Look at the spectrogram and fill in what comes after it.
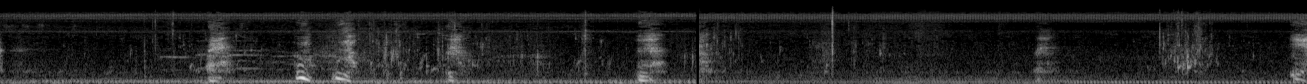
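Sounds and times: water pump engine hum: 0:00.0 - 0:13.0
hands sloshing in muddy water: 0:03.1 - 0:09.6, 0:11.4 - 0:12.5.

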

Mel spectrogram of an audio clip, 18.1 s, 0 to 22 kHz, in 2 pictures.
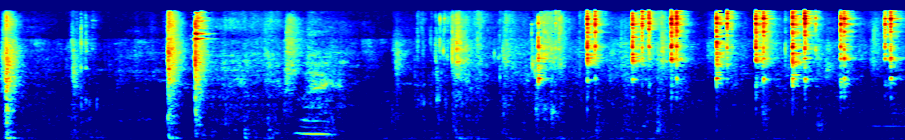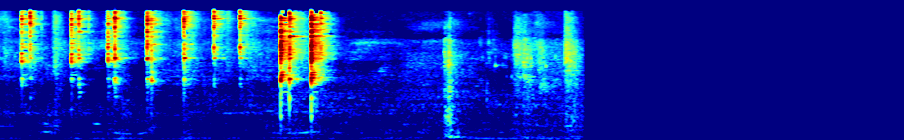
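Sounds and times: fork clinking on glass: 0:05.4 - 0:12.4.

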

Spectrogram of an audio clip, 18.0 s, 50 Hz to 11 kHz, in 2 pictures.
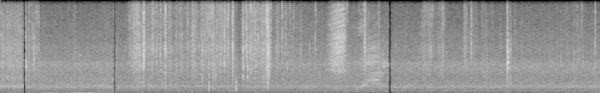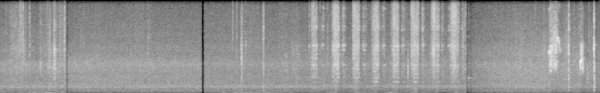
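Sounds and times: flowing river: 0:00.0 - 0:18.0
knife scraping fish scales: 0:13.7 - 0:16.0.

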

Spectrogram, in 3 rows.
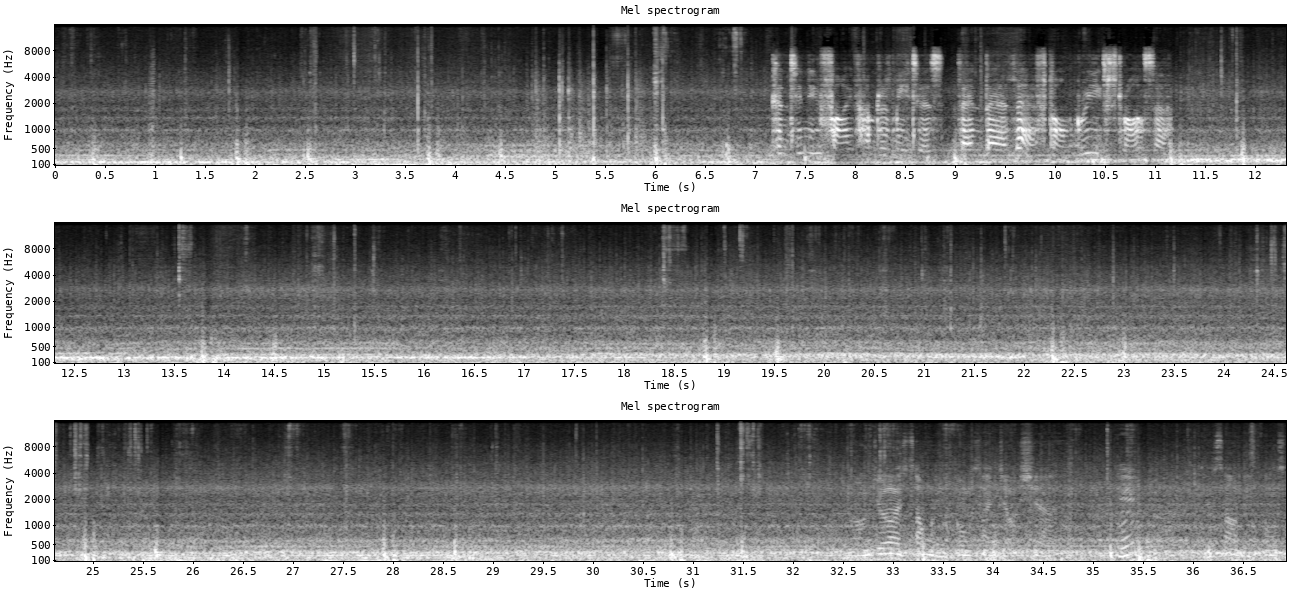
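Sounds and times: car engine and tyre noise: 0:00.0 - 0:36.9.

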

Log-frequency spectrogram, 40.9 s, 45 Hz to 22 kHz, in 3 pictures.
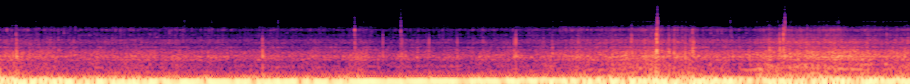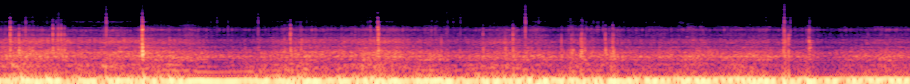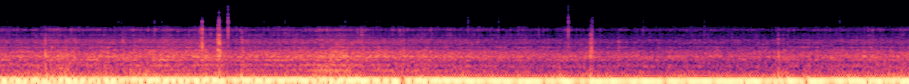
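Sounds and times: sharp clicks and knocks: 0:00.0 - 0:40.9
wind rumble on microphone: 0:00.0 - 0:40.9.

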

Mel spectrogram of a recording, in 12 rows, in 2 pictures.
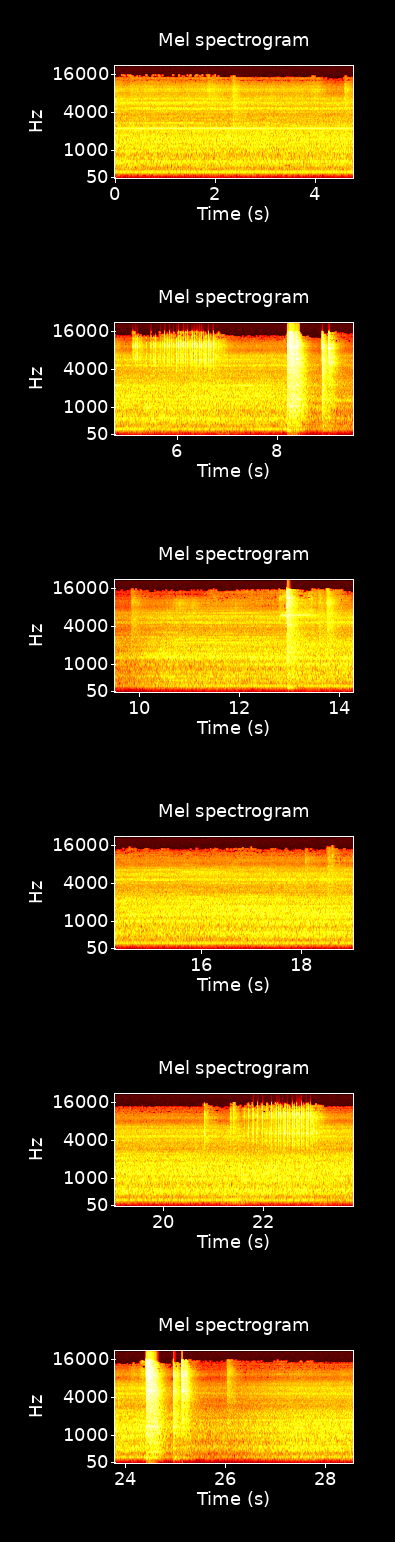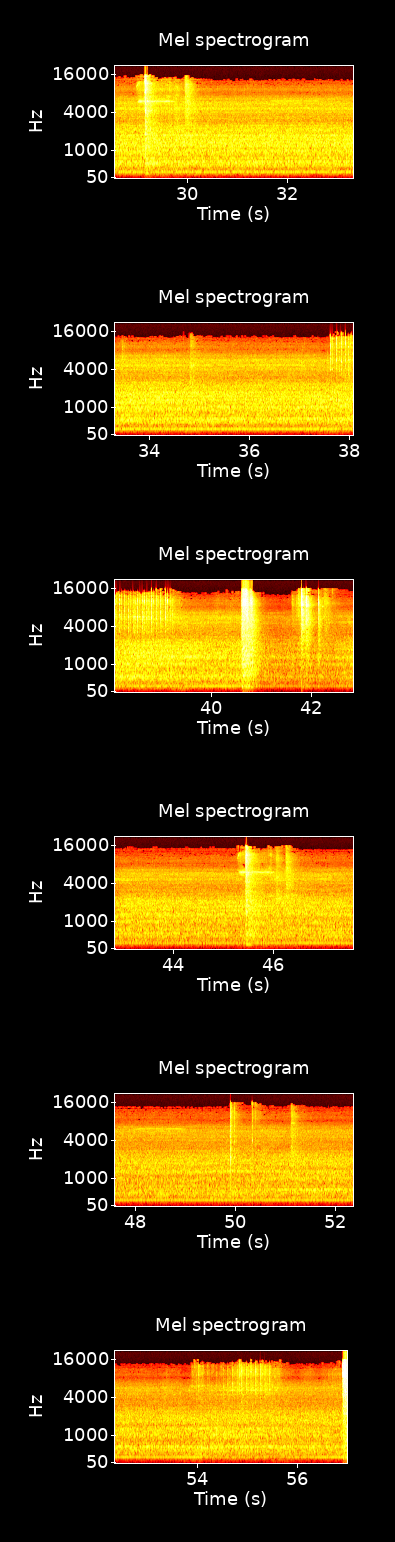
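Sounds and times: machine humming: 0:04.8 - 0:07.9, 0:21.0 - 0:23.6, 0:37.4 - 0:40.0.

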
